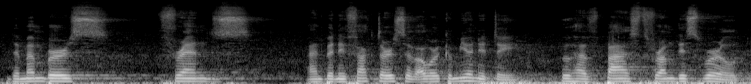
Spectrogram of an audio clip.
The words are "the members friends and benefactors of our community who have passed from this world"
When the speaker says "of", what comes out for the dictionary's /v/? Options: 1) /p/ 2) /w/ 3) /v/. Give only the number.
3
